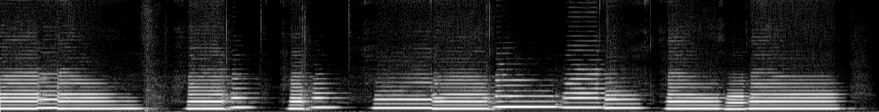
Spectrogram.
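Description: Clarinet playing a short swung jazz-waltz phrase: a long first note, then a string of shorter notes with brief breaks between them. The first quaver of the bar is held a little long to help the swing.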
